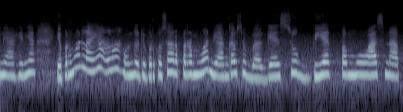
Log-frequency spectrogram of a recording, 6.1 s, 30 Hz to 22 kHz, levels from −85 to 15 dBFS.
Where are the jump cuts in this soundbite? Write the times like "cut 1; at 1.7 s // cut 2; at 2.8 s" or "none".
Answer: none

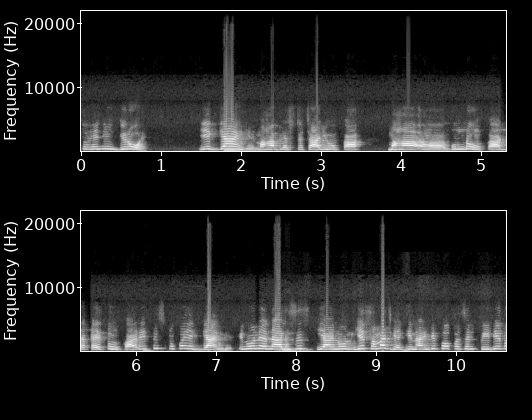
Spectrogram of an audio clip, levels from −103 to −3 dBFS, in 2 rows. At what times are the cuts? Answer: none

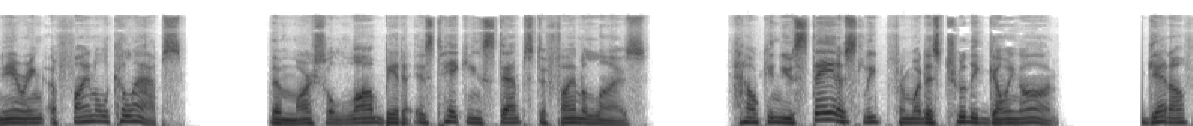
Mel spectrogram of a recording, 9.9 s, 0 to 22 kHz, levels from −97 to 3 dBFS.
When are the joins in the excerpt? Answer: none

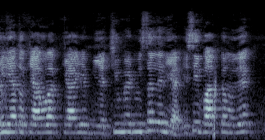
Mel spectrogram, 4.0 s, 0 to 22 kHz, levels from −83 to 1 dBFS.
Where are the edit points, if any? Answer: none

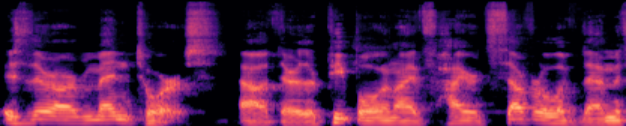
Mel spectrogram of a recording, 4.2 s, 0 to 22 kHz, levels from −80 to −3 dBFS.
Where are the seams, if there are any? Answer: none

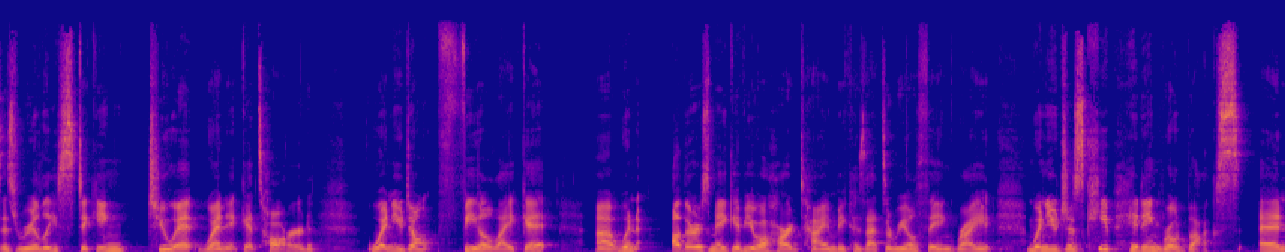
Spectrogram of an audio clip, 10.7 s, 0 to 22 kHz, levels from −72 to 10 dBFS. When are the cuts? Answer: none

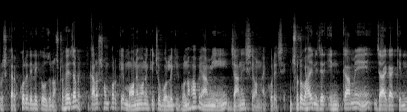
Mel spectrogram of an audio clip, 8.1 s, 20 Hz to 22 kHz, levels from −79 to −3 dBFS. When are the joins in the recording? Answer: cut 1; at 1.8 s // cut 2; at 5.8 s

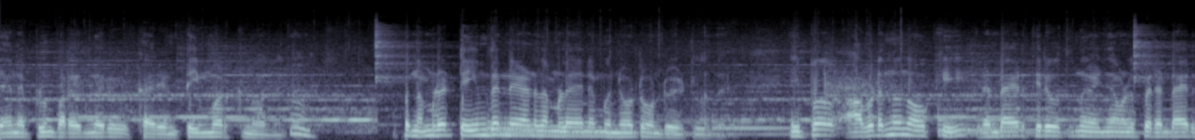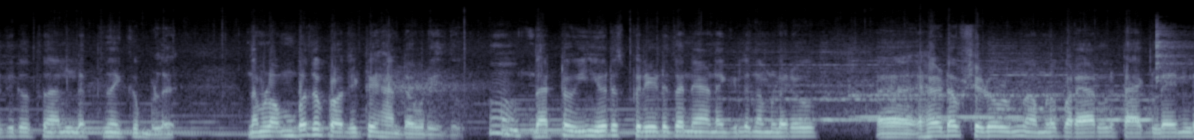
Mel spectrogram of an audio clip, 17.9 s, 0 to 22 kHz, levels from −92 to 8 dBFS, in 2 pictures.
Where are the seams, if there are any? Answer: none

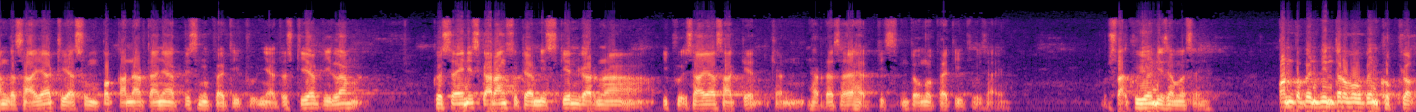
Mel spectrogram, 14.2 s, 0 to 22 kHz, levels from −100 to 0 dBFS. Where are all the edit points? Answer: none

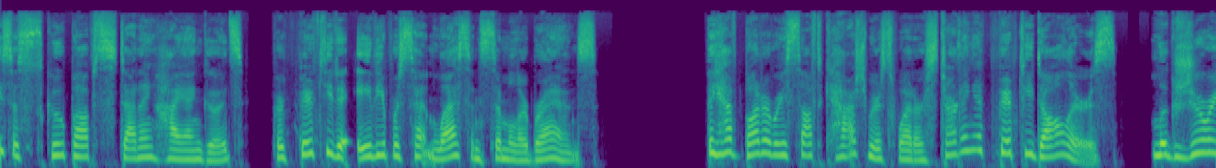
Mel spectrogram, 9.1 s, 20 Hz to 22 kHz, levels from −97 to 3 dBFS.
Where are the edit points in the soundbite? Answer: none

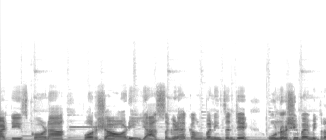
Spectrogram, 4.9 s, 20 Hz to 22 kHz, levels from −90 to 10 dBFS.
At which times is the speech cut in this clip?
none

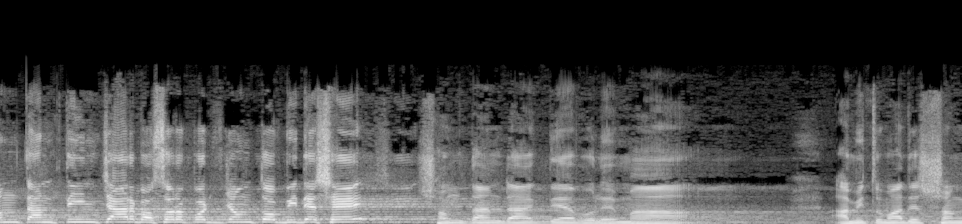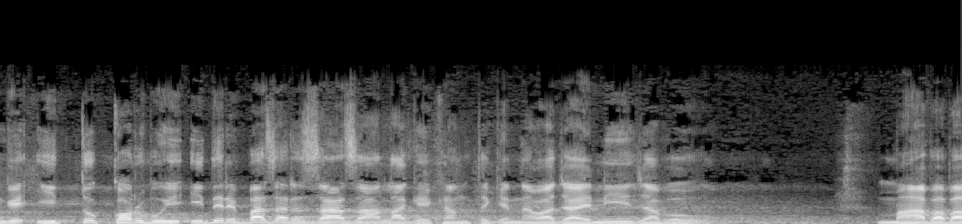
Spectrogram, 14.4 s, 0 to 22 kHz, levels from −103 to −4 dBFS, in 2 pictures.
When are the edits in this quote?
cut 1; at 3.1 s

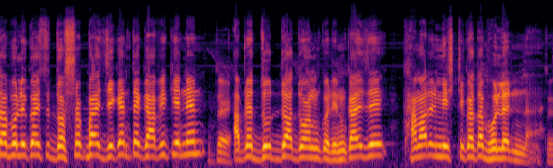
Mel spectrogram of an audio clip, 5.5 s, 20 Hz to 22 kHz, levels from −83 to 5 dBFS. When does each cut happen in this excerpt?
none

